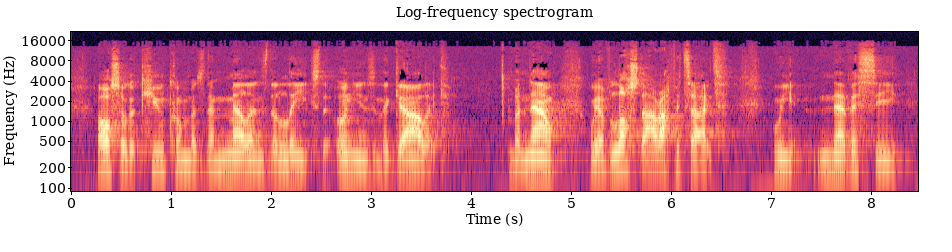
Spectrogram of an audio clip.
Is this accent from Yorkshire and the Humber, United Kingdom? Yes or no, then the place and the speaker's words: yes; Yorkshire and the Humber, United Kingdom; Obviously, I'm a Yorkshireman.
